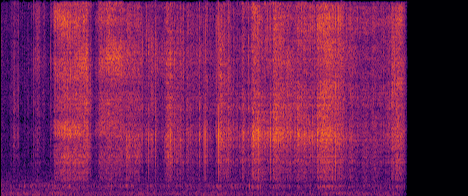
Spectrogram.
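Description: Chicken frying in oil in a miniature wok, a crackling sizzle that grows louder within the first second and cuts off suddenly near the end.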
